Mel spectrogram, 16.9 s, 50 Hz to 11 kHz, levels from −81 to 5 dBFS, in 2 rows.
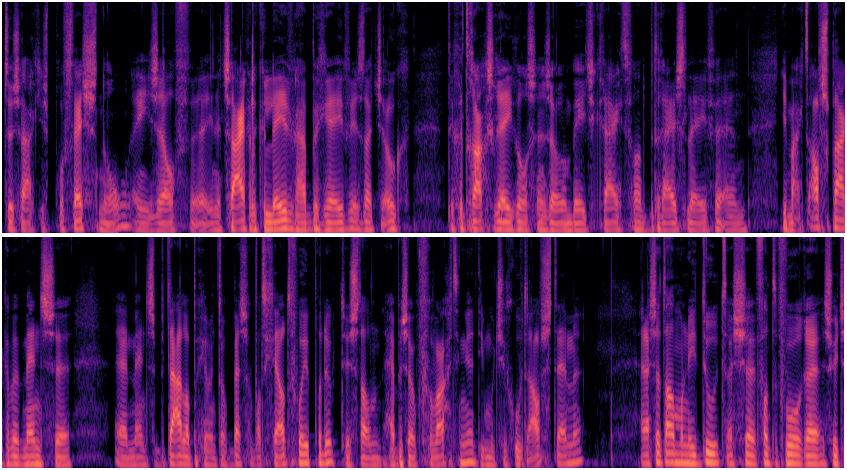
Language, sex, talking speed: Dutch, male, 245 wpm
